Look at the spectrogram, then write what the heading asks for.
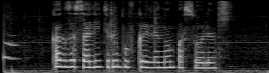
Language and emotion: Russian, neutral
